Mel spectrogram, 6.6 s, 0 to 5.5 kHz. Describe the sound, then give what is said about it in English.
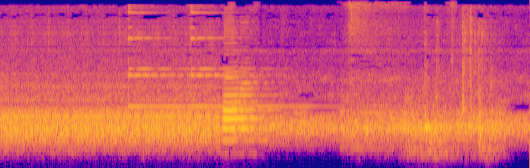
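A passenger train, number 14 from El Paso to Albuquerque, rumbles steadily at a station on track 2, the low roar continuous, with a brief tonal horn-like blast midway and faint clanks and hisses near the end. “Now departing for Albuquerque on track 2, train number 14, El Paso to Albuquerque.”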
